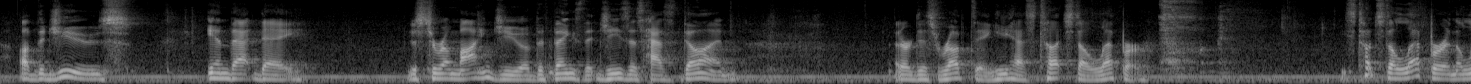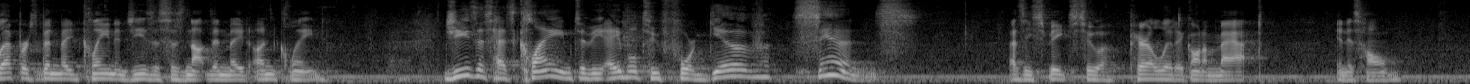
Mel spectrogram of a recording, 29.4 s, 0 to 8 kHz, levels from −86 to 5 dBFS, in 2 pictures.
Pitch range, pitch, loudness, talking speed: 90-135 Hz, 115 Hz, -31 LUFS, 130 wpm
